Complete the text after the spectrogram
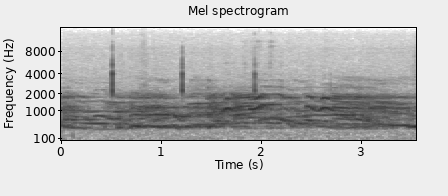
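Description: A Bullmastiff howls along with recorded wolves in long, wavering, overlapping tones.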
